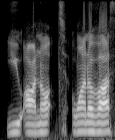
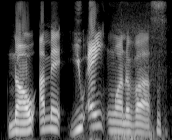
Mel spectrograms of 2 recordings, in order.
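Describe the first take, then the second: First: Lightly mocked correction, "you are not" fully spelled out; pointed correction. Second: Slow, higher retort leaning on "ain't"; emphatic retort. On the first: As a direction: say "are not" as two careful separate words. Sydney corrects the girl's grammar. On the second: Retold or imitated. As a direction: insist on "ain't", drawn out and raised. Girl insists on her slang wording.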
